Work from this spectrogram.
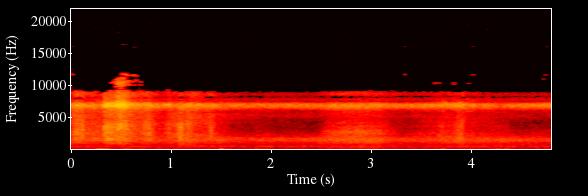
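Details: Honey bees on 8 March 2015 make a rich, even buzzing hum. It is slightly louder at the start, with a thin high whine running through and a single soft knock.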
